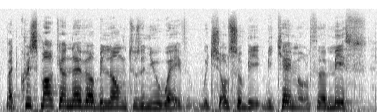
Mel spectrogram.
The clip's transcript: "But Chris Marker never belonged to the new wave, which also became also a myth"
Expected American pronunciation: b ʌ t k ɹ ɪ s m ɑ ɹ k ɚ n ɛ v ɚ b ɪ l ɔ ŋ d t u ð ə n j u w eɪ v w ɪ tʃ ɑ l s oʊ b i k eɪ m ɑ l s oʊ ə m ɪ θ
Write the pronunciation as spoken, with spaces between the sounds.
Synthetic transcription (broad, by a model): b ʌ t k ɹ ɪ s m ɑ ɹ k ɚ n ɛ v ɚ b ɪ l ɔ ŋ t u ð ə n j u w eɪ v w ɪ tʃ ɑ l s oʊ b i k eɪ m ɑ l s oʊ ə m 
